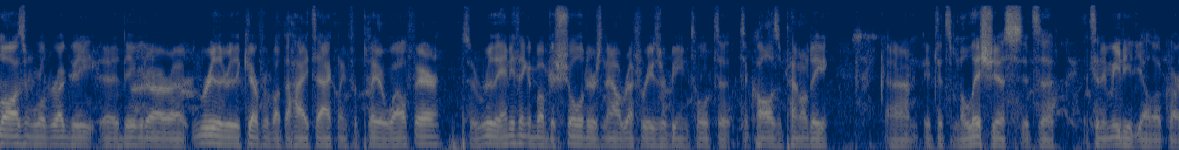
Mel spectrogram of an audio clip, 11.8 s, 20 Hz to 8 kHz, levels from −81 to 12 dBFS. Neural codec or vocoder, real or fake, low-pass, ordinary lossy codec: codec, 24 kHz, 6 kbps, HILCodec; fake; 7.2 kHz; MP3, 64 kbps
